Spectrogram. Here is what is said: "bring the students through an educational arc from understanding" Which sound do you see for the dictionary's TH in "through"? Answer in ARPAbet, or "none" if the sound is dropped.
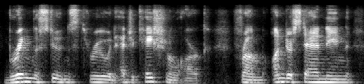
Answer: TH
